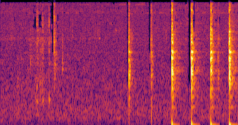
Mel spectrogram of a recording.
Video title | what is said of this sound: [LEGO] Batman - Bat Box Lumineuse ! | ça sonne creux à l'intérieur c'est creux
